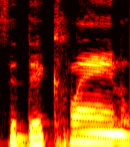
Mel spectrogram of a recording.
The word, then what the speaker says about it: Declan: Declan was the right uh way to say his name.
